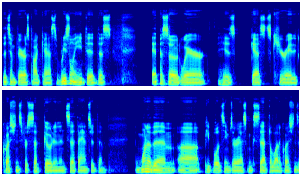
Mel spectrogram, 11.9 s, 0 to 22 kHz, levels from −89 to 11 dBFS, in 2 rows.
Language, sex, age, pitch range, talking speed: English, male, 30-49, 85-95 Hz, 180 wpm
